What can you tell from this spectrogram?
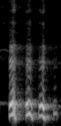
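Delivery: brief amused chuckle; short laugh. Real, not acted. Laughs after saying she's being quiet.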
